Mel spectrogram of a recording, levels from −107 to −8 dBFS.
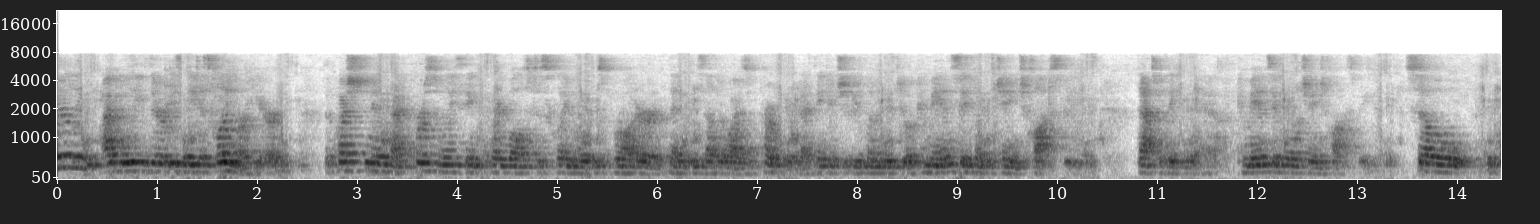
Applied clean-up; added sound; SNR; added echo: neural separator model SepFormer DNS4.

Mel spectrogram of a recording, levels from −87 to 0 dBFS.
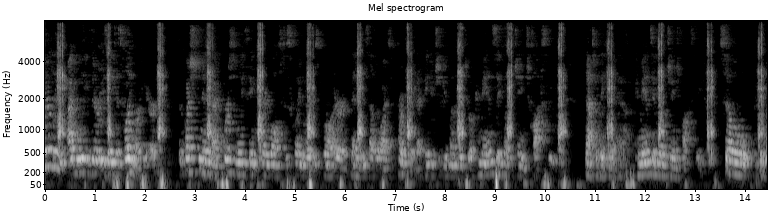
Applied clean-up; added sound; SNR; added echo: classical method WPE with log-MMSE.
